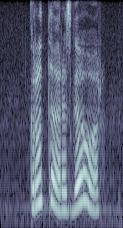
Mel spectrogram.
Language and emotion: Russian, positive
